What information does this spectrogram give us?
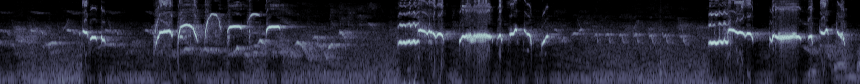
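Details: Song of an oriental magpie-robin intended to coax a reluctant bird into singing: three loud phrases separated by short pauses, mixing arched whistles with a rapid trill of even short notes.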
